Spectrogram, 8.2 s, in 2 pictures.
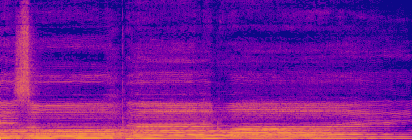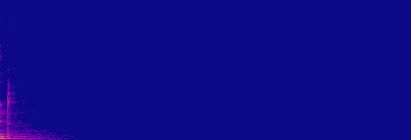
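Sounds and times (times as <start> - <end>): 
tenor singing: 0.0 - 4.2.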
